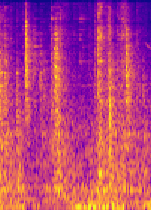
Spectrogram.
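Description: Steel rebar scraping and clicking against a reinforcement cage as a bent bar is slid along it, a quick series of short metallic scrapes.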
